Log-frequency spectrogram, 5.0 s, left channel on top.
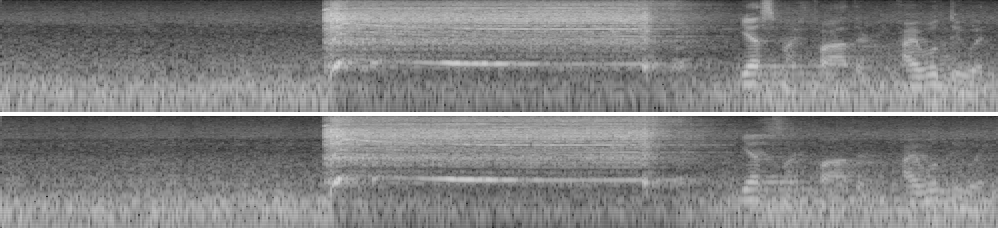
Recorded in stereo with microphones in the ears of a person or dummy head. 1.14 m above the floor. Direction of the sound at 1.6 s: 15° left (ahead or behind).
